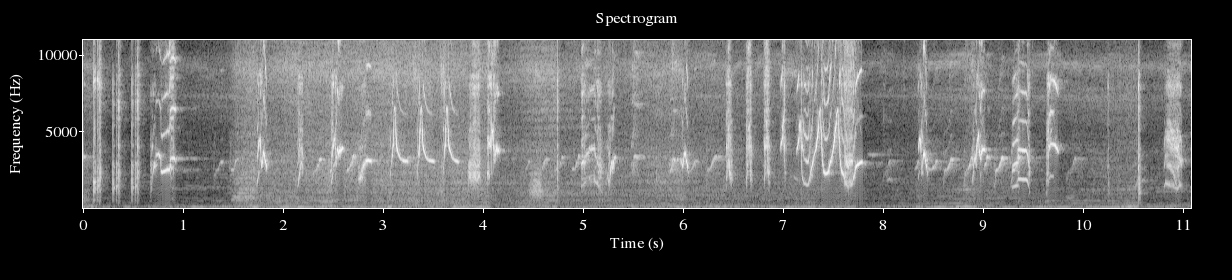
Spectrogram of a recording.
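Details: Lively Javan myna delivering a rich medley to stir other birds into responding: repeated hooked whistles, squeaks and rasping bursts in fast series, with a steady low hum throughout.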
